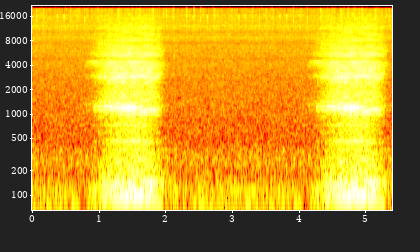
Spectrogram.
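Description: Two long, rasping snores about 3 seconds apart on the in-breath, with quiet pauses between; ordinary snoring during sleep.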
